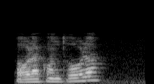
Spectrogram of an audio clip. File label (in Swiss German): "ballkontroll", alsace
